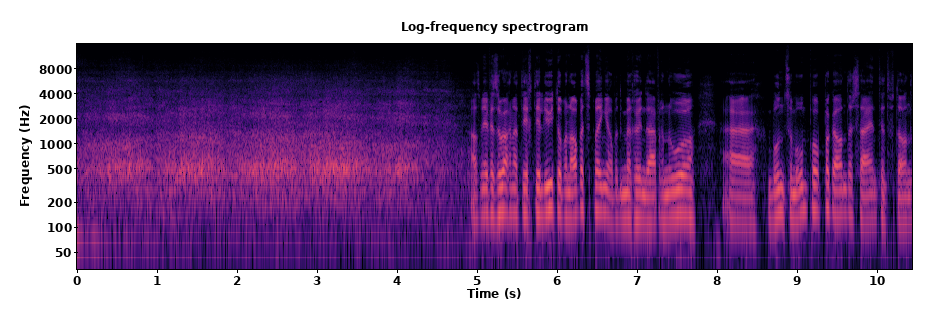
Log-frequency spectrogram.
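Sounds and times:
train rumbling past: 0.0s - 6.9s
speech: 5.0s - 10.4s.

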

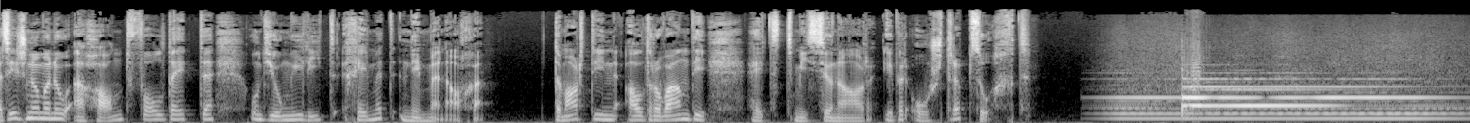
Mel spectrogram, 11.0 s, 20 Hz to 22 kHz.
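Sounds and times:
speech: 0.0s - 9.6s
gong stroke announcing mealtime: 8.1s - 11.0s.

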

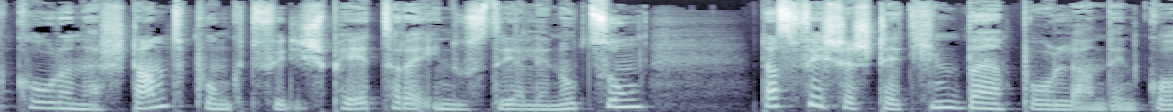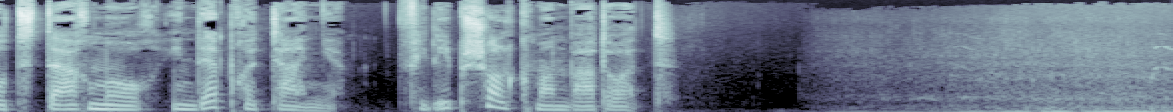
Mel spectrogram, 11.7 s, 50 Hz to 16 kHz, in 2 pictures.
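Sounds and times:
speech: 0.1s - 9.3s
water noise: 9.9s - 11.7s
wind: 9.9s - 11.7s
yacht engine chugging while motoring out of a harbour: 10.0s - 11.7s.

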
